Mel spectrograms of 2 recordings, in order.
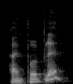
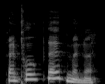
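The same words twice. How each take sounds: First: Said in the usual way. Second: "Kein Problem" much higher and rising; chirpy mock-German repeat; bright sing-song "Problem"; playful German. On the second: Shown as a demonstration. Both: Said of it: "German reply".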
